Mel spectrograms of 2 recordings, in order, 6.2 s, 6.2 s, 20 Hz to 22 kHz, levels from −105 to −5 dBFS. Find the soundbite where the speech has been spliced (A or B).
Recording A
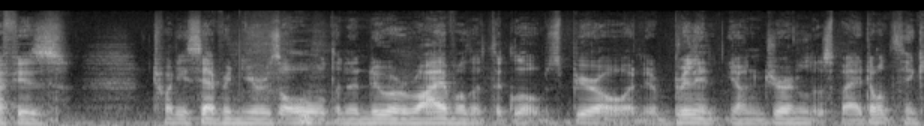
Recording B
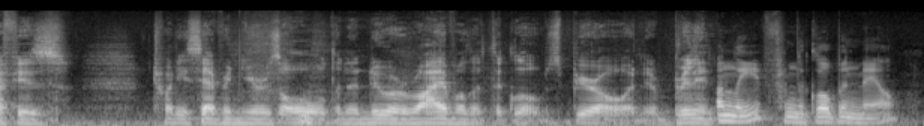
A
